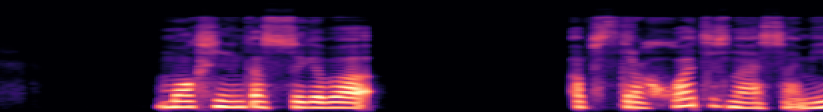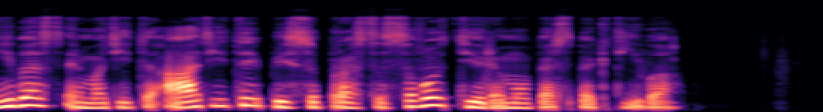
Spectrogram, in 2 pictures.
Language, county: Lithuanian, Vilnius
